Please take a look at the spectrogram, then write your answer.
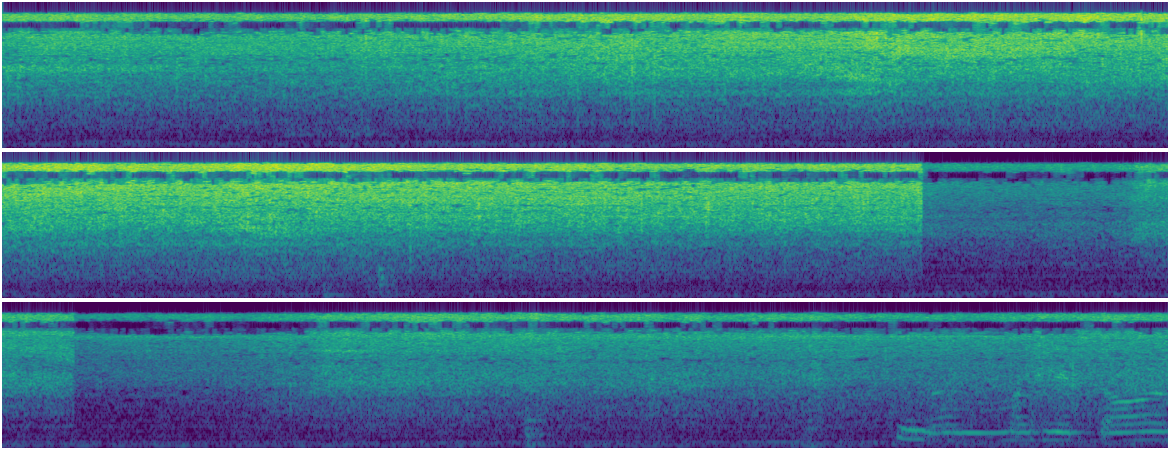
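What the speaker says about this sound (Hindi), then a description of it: "चिकन हमने इसमें ऐड कर दिया, हमने बस इसको भूनना है थोड़ा सा" Chicken pieces fry with softened onions in a pan, a loud, steady, broad sizzling hiss that runs throughout and drops noticeably in level partway through, with faint kitchen clinks near the end.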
